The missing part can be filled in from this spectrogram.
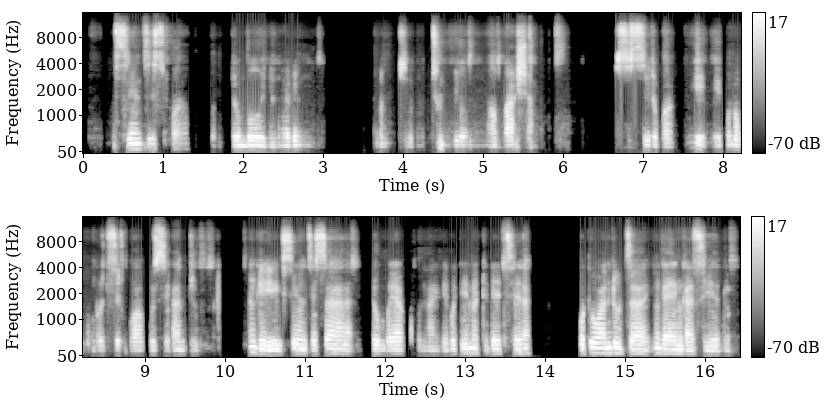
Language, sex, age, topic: Ndau, male, 50+, health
